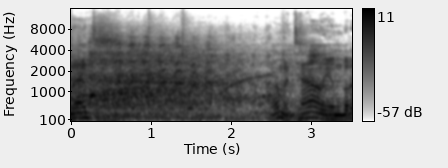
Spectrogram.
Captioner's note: audience Laughing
